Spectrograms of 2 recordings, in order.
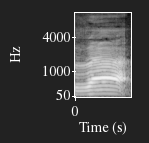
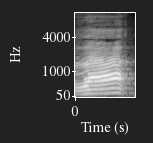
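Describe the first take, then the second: No difference in how they are said.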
